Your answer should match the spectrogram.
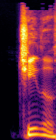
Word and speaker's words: Chido: You can follow me at Cheeto Jerry too. – How do I spell that? – Cheeto, C-H-I-D-O.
